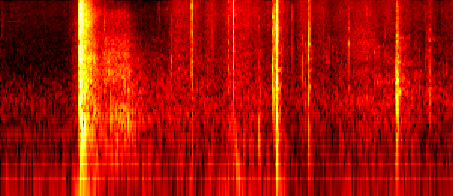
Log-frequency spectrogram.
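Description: Side-by-side shotgun firing at clay, one sharp close blast followed by scattered clicks and knocks of handling, each brief and fading quickly.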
